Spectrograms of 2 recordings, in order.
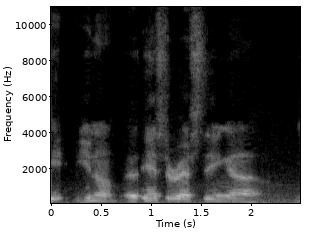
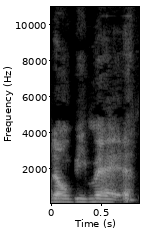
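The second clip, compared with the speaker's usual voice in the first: laughing quote; 3 dB quieter, slower than usual. Retold or imitated. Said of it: "Talking about".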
